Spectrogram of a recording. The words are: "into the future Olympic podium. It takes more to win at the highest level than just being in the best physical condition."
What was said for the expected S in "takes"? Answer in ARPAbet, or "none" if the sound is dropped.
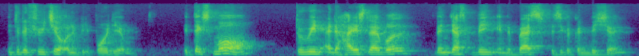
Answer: S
